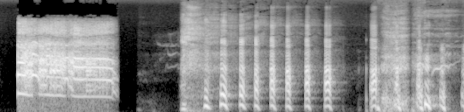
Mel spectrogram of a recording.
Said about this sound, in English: But all the vocal sounds that are here were either uploaded incorrectly or pitched differently, and they all sound like this.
